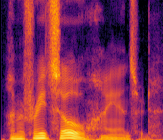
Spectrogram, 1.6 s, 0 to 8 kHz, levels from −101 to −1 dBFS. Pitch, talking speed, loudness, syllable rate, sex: 100 Hz, 185 wpm, -14 LUFS, 5.7 syllables/s, male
